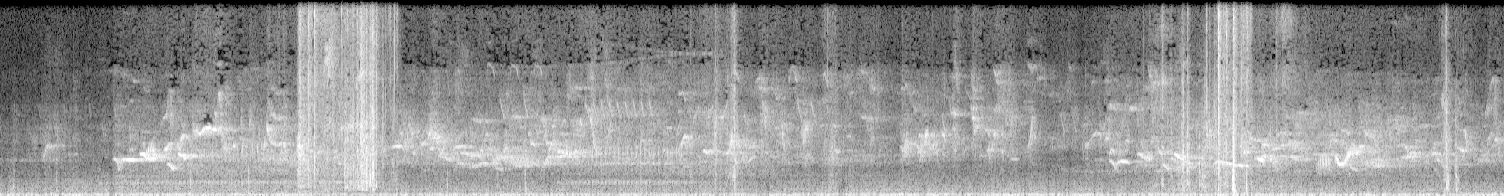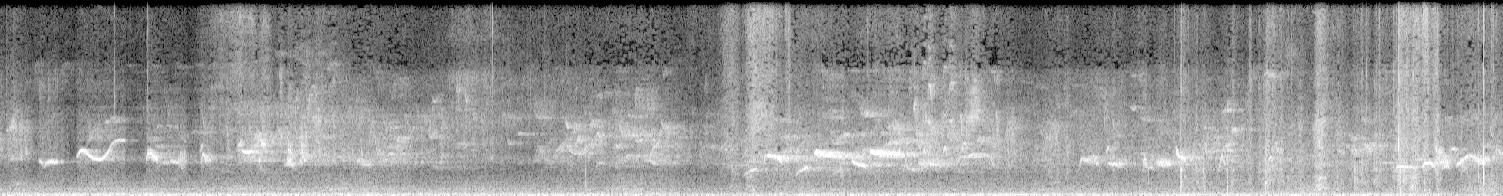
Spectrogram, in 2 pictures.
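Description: Faint forest birdsong: small birds chirping and twittering on and off over a low steady background rumble, with a few brief knocks or rustles now and then.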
